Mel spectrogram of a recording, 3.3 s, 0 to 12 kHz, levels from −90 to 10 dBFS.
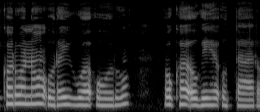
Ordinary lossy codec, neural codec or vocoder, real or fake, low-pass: none; none; real; none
